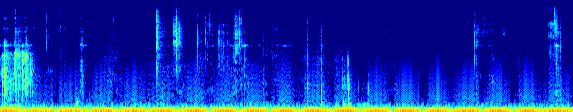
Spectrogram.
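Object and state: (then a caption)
Large ice block. Long nails tap and scratch the sides and top of a large, solid, dome-shaped ice block resting on a towel. Short, bright clicks and crackly scrapes come in a steady, uneven rhythm over a constant low hum.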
